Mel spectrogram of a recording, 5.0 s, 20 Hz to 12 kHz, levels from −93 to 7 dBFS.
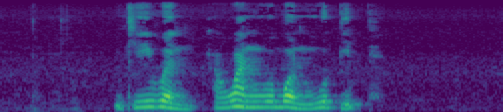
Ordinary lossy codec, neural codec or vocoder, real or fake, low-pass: MP3, 96 kbps; none; real; 10.8 kHz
